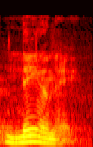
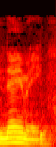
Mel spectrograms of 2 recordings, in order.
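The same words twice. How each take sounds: First: The stress is on the first syllable. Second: The stress is on the second syllable. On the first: "with the emphasis on the first syllable, not on the second syllable" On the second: "And I corrupted it to"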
